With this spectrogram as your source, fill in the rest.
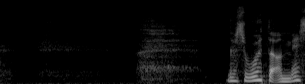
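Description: A young woman breathes out heavily close to a microphone.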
